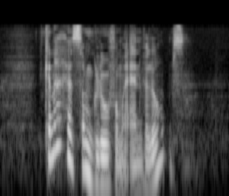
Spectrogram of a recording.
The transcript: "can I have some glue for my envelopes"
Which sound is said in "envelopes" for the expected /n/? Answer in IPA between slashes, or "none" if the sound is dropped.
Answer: /n/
